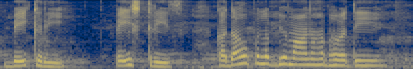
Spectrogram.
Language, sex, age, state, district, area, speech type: Sanskrit, female, 18-30, Maharashtra, Chandrapur, rural, read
